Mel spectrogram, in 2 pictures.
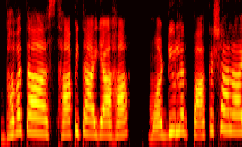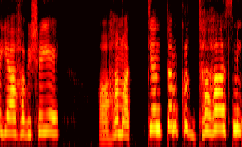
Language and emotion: Sanskrit, angry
